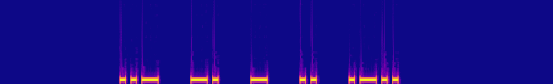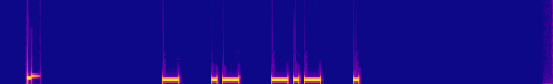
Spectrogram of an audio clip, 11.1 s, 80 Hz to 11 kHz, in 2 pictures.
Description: Morse code, heard as a keyed tone, about 22 wpm, spaced as for 16 wpm, 700 Hz. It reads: UNTIL TAKE
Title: 2x Character Spacing - Top 300 Words - 22wpm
